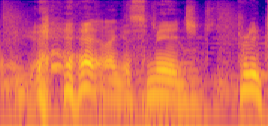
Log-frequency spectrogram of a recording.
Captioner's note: laughs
